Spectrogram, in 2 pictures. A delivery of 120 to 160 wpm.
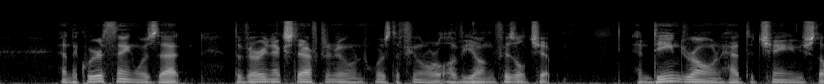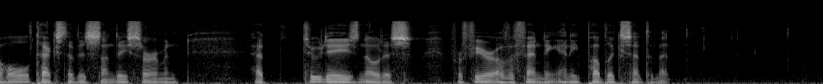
Yes: average, 140 wpm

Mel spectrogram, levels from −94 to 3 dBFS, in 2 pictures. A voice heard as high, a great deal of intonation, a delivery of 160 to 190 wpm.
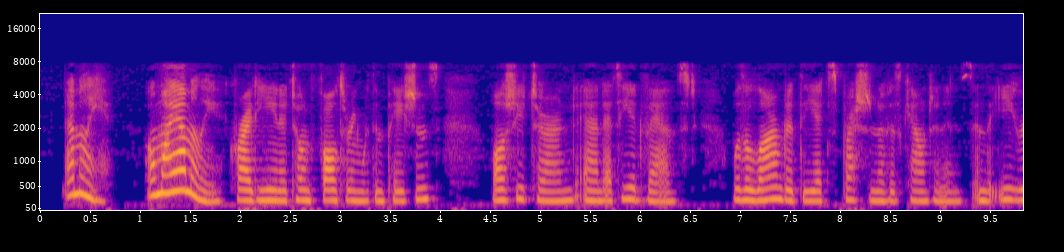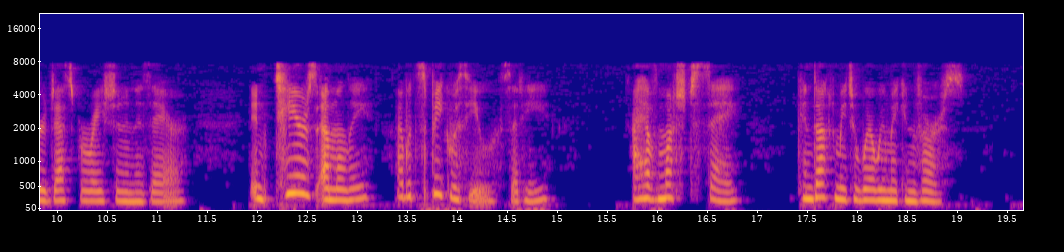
No: high, 210 Hz; average, 2.9 semitones; average, 170 wpm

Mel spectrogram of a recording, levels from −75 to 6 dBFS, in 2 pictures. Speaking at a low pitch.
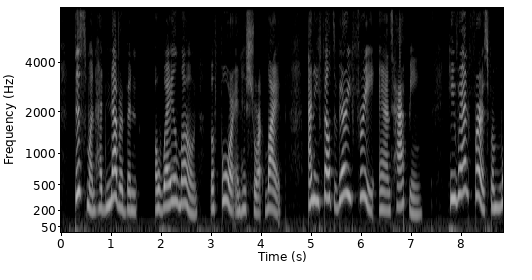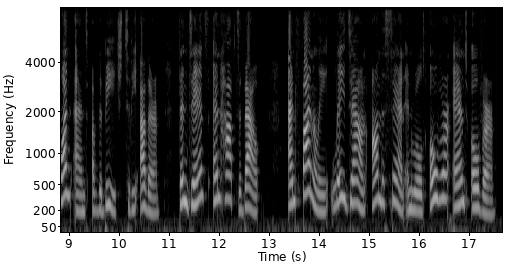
No: high, 240 Hz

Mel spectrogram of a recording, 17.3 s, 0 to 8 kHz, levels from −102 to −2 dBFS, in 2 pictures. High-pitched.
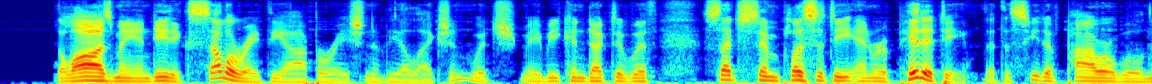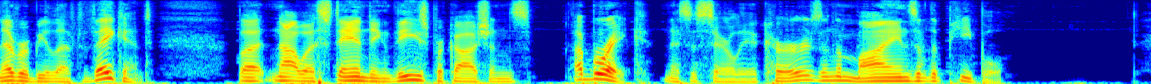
No: low, 115 Hz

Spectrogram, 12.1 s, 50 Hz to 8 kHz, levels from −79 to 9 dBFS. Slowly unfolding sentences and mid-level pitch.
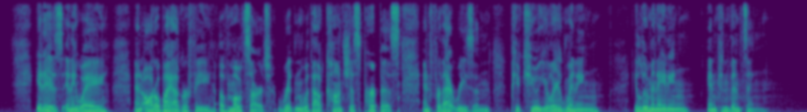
Yes: slow, 110 wpm; medium, 145 Hz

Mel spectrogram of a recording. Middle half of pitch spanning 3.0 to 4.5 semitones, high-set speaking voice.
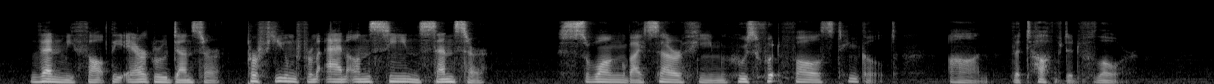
No: average, 3.3 semitones; low, 110 Hz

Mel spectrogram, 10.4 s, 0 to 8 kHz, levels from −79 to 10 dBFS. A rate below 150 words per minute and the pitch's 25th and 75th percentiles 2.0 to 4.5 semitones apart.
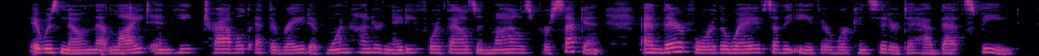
No: average, 165 wpm; narrow, 2.4 semitones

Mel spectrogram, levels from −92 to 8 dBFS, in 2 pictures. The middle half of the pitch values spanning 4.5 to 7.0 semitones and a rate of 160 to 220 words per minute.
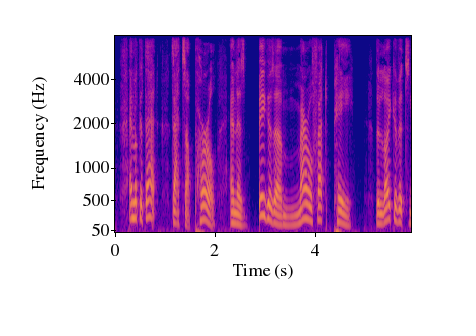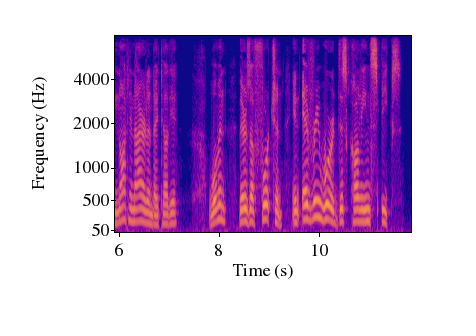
Yes: average, 5.0 semitones; average, 170 wpm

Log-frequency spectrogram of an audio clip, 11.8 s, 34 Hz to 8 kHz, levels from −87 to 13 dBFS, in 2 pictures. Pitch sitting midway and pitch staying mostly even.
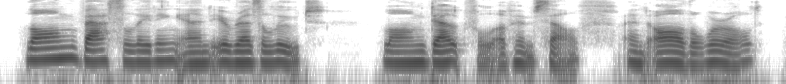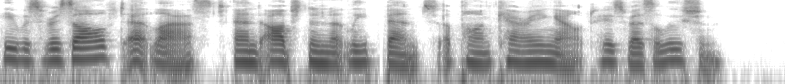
Yes: medium, 145 Hz; narrow, 2.1 semitones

